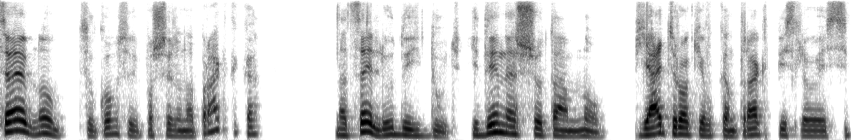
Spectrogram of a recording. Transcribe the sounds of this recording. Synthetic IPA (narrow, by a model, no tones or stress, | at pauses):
t̪sɛnut͡sʲilˠkɔmsʲɔbʲipɔʃɪɾenɐpɾɑk̚t̪ɪ̥kɐ | nɐt̪sɛlʲud̪ɪjd̪utʲjɪd̪ɪnɛʃt͡ʃɔt̪ɑmnu | pʲjatʲrɔkʲiwkɔnt̪ɾɑkt̪̚pʲisʲlʲɐɔjɛsʲi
